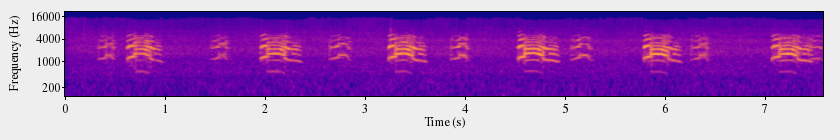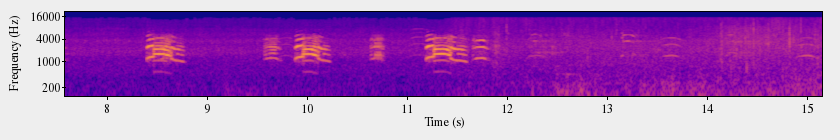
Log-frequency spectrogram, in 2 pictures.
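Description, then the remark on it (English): A small loudspeaker system plays a series of loud, honking recorded takahē calls in rhythmic bursts, about a dozen evenly spaced, before giving way to a low rushing wind-like background. “my job is to play takahē calls. So I'll just get out the little loudspeaker system and give a spray of calls”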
